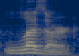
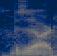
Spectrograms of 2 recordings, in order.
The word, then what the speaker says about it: Lazard: Yeah, like, the part where it should sound like lizard, like the second part in lizard, is spelled like lizard, but it doesn't sound like it.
